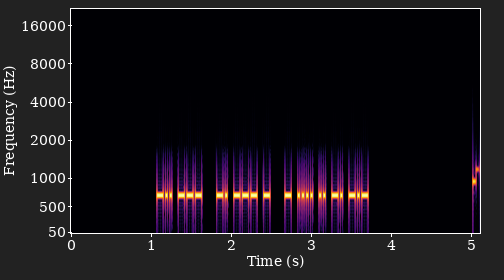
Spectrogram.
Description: Morse code, heard as a keyed tone, about 44 wpm, 700 Hz. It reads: DO NOT THINK
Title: Sets of 3 Words 45wpm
